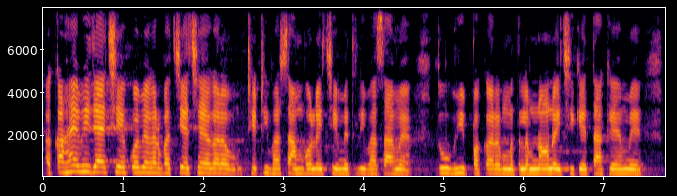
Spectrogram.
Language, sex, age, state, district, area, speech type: Maithili, female, 30-45, Bihar, Begusarai, rural, spontaneous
